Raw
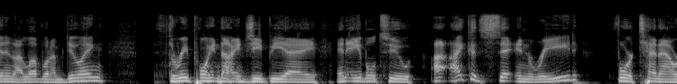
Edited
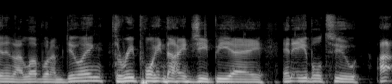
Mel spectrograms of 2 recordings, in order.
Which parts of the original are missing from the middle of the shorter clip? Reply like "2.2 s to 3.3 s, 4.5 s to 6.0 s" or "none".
1.1 s to 1.6 s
